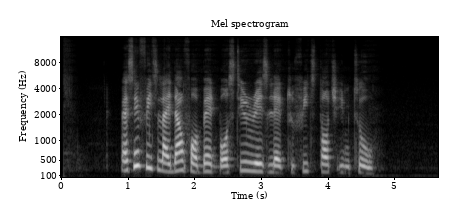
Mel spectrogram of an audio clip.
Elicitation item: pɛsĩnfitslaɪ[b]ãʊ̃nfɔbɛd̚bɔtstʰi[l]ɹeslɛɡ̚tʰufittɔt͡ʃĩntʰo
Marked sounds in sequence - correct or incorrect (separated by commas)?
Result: incorrect, correct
